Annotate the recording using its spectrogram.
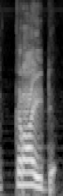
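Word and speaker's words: cried: आई ई डी देखिए सी आर वाई रहता तो क्राई पढ़ते सी आर आई ई डी है इसे पढ़ेंगे क्राइड the mouse one डे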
